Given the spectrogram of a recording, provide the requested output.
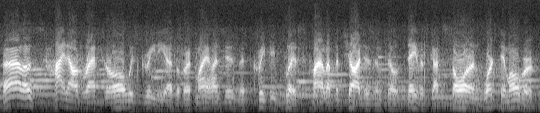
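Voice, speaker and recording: A man's voice: mid-range voice, normal speed, hardly any pauses, natural voice. Through a tinny vintage radio broadcast with some music comes an actor as a shrewd, slangy male crime photographer. He talks casually and confidently, like a wisecracking hero of a 1940s radio mystery. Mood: casual, curious. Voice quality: slangy city talk. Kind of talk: 1940s radio drama acting.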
